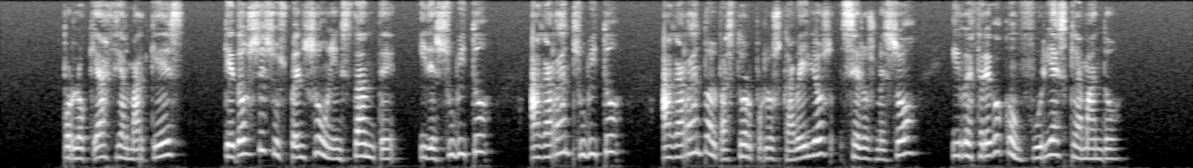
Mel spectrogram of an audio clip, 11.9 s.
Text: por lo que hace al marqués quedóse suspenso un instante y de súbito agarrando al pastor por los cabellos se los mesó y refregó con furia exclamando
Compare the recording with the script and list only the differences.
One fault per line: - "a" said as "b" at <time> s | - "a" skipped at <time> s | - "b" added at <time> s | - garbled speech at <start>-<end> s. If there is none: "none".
- "súbito agarrando" added at 5.8 s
